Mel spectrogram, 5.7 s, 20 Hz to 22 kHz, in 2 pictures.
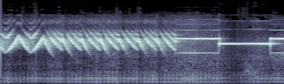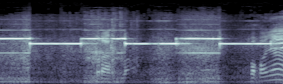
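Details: Honda Supra GTR 150 with a newly fitted plug-and-play remote alarm: a loud sweeping siren, then a repeating two-tone wail about twice a second; the anti-theft alarm is working.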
